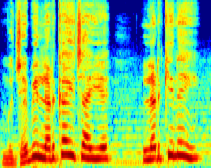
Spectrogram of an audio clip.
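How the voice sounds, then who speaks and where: A man's voice: very high voice, very animated, a little fast, soft background music. A man voicing a dismissive, insistent husband in a moral story. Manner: blunt, insistent. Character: dismissive husband siding with his mother.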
